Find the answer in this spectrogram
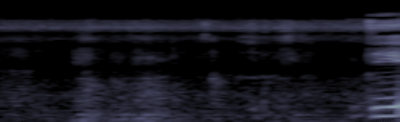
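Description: Only soft, indistinct speech over a steady background hiss, with a clearer spoken word near the end.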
